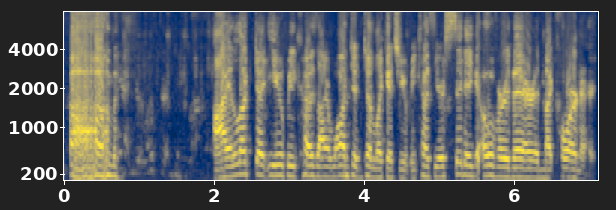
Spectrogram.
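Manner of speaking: loud, fed-up yelling at an intruder; annoyed yelling. Real, not acted. Telling the sibling in the corner to go away, loud and annoyed. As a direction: shout them out of the room.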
